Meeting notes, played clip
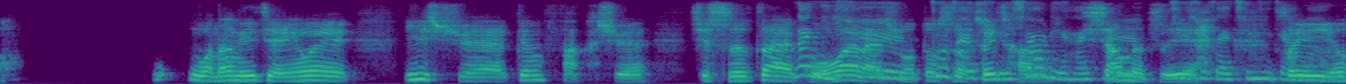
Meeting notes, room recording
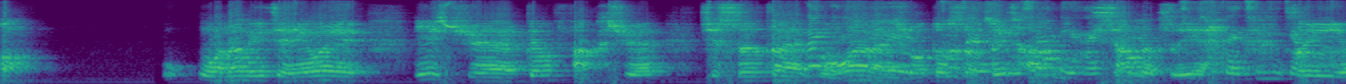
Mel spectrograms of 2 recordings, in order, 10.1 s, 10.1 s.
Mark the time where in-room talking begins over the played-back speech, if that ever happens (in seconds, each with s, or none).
none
